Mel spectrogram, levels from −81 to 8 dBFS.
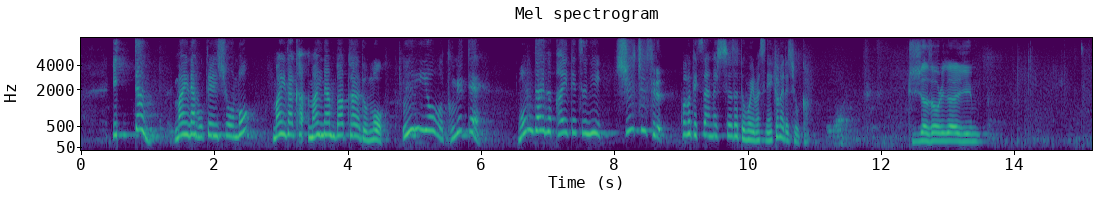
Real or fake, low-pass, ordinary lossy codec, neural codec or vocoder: fake; none; none; codec, 16 kHz, 1 kbps, X-Codec, HuBERT features, trained on balanced general audio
